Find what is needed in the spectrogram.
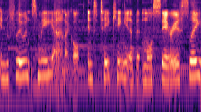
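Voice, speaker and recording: Over background music, a woman talks at a moderate speed. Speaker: artist. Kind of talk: casual voiceover over drawing timelapse. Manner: stutters.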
